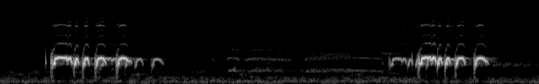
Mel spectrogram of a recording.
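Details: Local zebra dove, a crisp crystal-voiced singer: two bursts of soft cooing notes around a stutter of quick pulses, separated by a pause of about two seconds with faint low background noise.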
